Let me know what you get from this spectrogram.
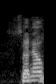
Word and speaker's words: settlor: Is it settler or settler? S-E-T-T-L-O-R. – Correct. – Settler. In Oklahoma, we're going to make at least 3 syllables out of any word.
